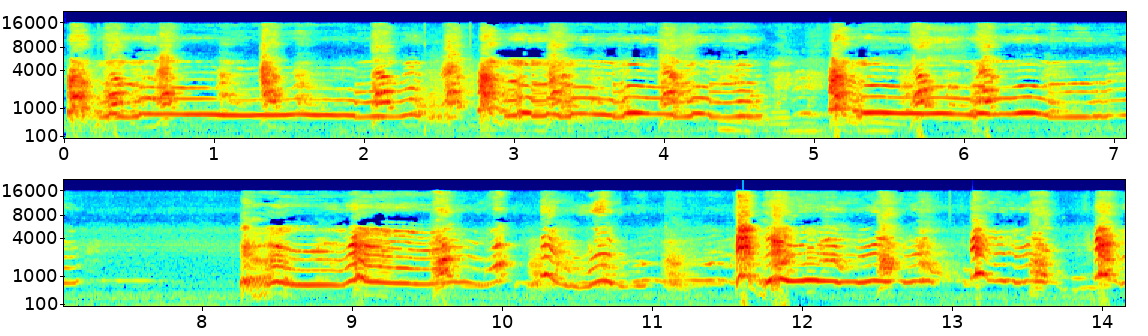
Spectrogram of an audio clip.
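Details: Pet chihuahua named ChiChi in full wolf-like howling, with sustained quavering notes that dip and rise, interrupted by quick yelps and a brief pause midway before the howling resumes.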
